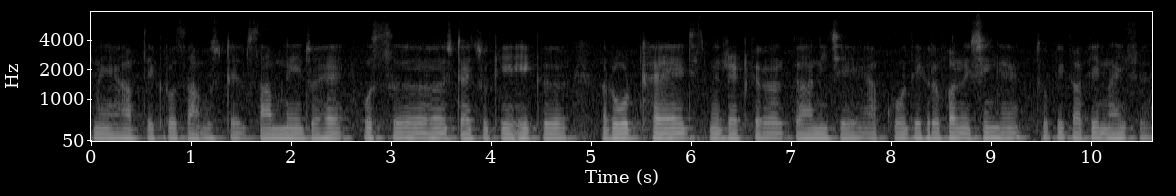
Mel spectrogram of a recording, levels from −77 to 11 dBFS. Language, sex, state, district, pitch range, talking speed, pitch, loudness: Hindi, male, Jharkhand, Sahebganj, 110-115 Hz, 205 wpm, 110 Hz, -33 LUFS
